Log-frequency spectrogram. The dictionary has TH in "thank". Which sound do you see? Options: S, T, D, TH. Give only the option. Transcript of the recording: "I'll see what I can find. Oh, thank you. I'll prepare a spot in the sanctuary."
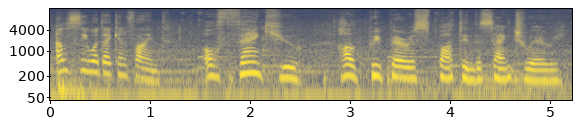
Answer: TH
